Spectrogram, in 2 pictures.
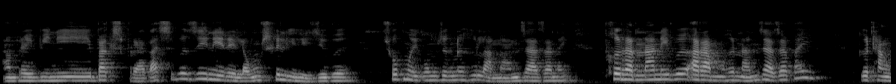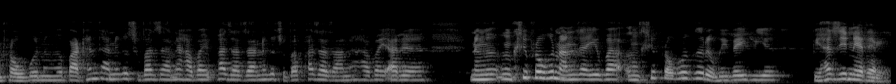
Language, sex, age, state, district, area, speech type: Bodo, female, 30-45, Assam, Kokrajhar, rural, spontaneous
